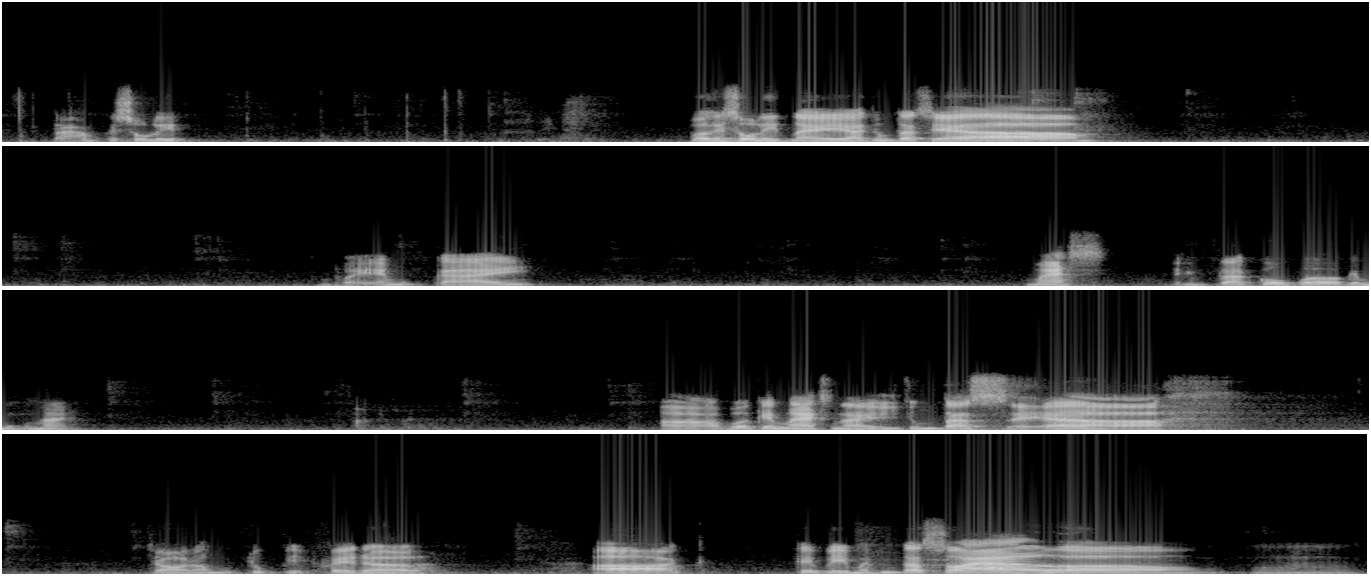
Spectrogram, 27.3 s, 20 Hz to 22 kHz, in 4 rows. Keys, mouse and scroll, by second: 1.0-2.3 typing, 3.6 click, 6.0 click, 9.8 click, 10.3 v, 12.6 click, 13.0-14.0 scroll, 14.0-14.8 scroll, 15.8 click, 16.9 click, 17.9 scroll, 19.1 scroll down 1, 20.3-20.8 scroll down 1, 22.0 click, 22.1-23.0 scroll, 23.2 click, 25.5 click, 26.0 click, 26.6 click.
